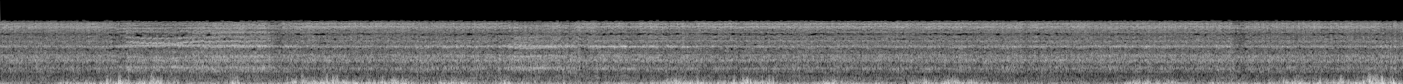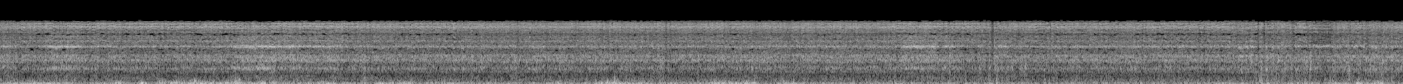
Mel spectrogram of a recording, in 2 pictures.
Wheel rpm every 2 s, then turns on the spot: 200, 200, 200, 200, 200, 200, 200, 200, 200, 200, 200, 200, 200, 200.
none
